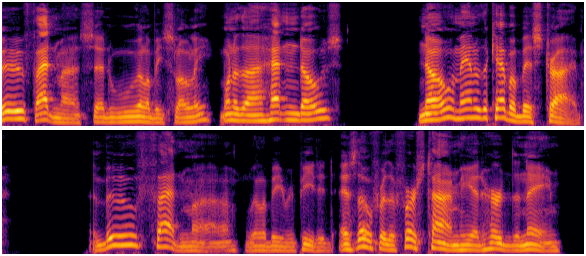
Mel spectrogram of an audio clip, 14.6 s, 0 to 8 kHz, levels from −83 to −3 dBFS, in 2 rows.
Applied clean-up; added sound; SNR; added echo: neural mask model Resemble Enhance denoiser.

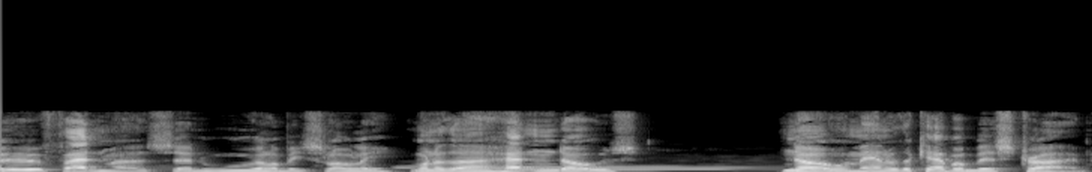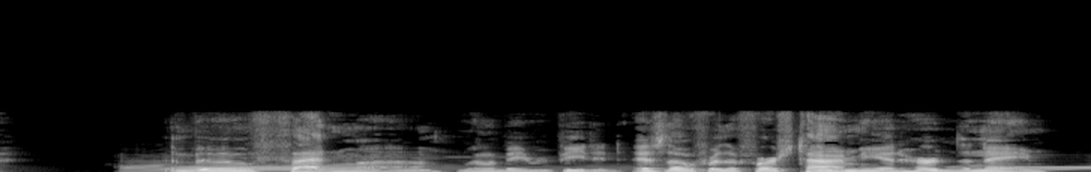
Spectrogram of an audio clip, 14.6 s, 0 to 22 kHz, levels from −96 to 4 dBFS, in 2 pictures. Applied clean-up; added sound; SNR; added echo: classical method log-MMSE.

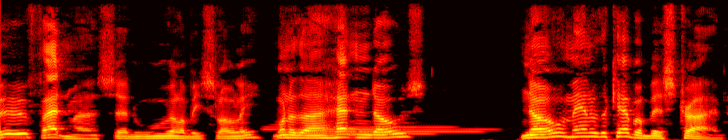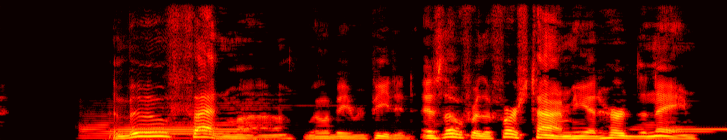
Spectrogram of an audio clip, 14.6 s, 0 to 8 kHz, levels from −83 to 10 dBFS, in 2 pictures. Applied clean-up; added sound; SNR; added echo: classical method Wiener filter.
